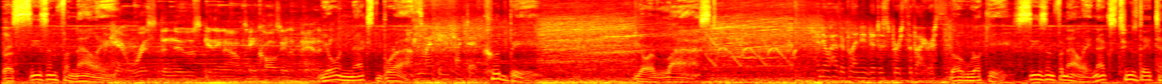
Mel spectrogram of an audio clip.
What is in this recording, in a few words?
men promos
